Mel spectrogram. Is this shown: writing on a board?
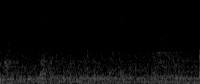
yes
